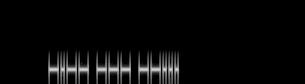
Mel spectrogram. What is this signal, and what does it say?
Morse code, heard as a keyed tone, about 38 wpm, 700 Hz. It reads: YO7
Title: Callsign Prefixes for Top 25 DXCC - 40wpm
